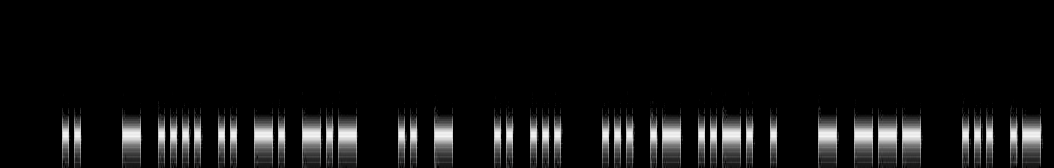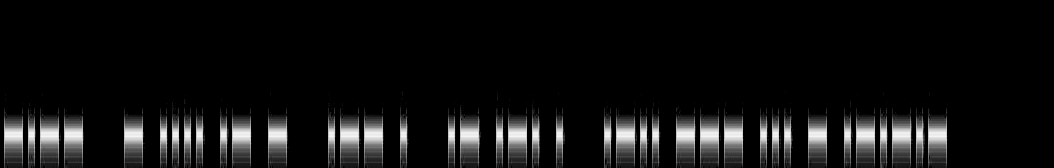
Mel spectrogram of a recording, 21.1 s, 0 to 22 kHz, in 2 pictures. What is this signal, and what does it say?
Morse code, heard as a keyed tone, about 20 wpm, 700 Hz. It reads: I THINK IT IS SAFE TO SAY THAT WE ARE LOST.
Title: Sentences with 7-Word Phrases - Spoken Beginning - 20wpm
